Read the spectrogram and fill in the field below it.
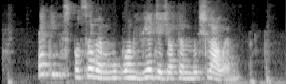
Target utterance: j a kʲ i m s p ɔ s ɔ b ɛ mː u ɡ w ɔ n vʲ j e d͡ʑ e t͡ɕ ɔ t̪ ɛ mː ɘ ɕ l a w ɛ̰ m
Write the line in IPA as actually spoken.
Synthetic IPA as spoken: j a kʲ i m s p ɔ s ɔ b ɛ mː u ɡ w ɔ n vʲ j e d͡ʑ e t͡ɕ ɔ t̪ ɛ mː ɘ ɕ l a w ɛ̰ m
